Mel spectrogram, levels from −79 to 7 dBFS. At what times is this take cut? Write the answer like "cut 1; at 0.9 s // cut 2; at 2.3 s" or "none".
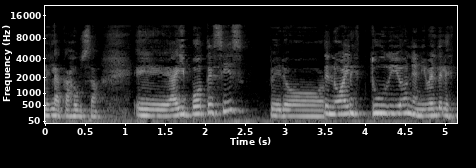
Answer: cut 1; at 3.5 s // cut 2; at 3.8 s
